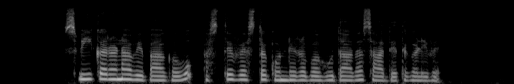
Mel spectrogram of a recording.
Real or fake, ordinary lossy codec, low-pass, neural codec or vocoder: real; none; 14.4 kHz; none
